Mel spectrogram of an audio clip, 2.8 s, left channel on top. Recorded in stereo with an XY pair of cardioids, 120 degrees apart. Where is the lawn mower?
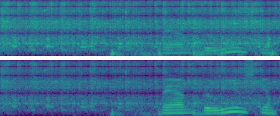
45° left.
